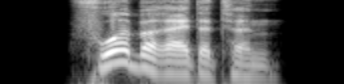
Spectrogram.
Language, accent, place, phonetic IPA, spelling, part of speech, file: German, Germany, Berlin, [ˈfoːɐ̯bəˌʁaɪ̯tətn̩], vorbereiteten, adjective / verb, De-vorbereiteten.ogg
- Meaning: inflection of vorbereiten: 1. first/third-person plural dependent preterite 2. first/third-person plural dependent subjunctive II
